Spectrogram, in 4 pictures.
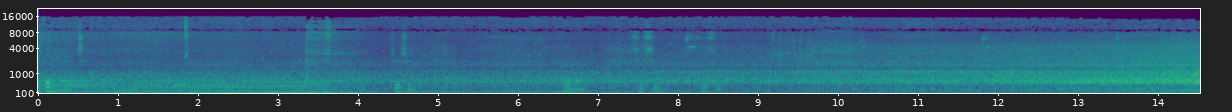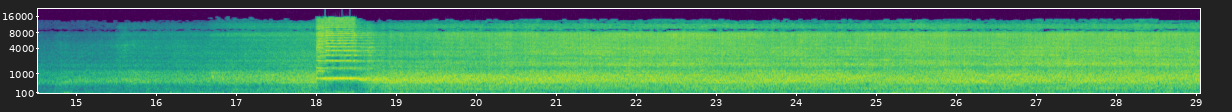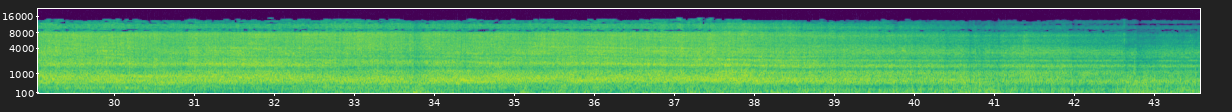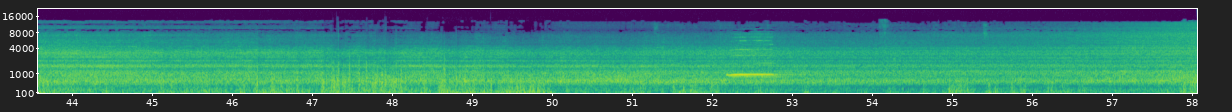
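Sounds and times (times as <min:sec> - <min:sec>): freight train wheels on rails: 0:09.1 - 0:58.0
locomotive horn blast: 0:18.0 - 0:19.1, 0:52.2 - 0:53.0.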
